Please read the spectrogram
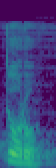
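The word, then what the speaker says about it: Tours: 우리 저 불란서 빵집 뚜루 뭐예요? 그 비슷한 발음이에요. 뚜루.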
